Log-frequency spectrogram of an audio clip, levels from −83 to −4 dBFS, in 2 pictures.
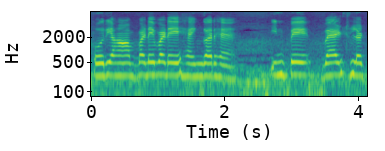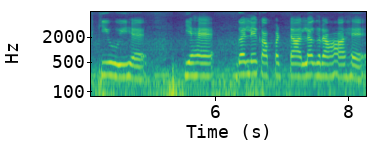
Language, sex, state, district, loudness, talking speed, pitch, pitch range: Hindi, female, Haryana, Charkhi Dadri, -15 LUFS, 130 wpm, 240 Hz, 230-250 Hz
